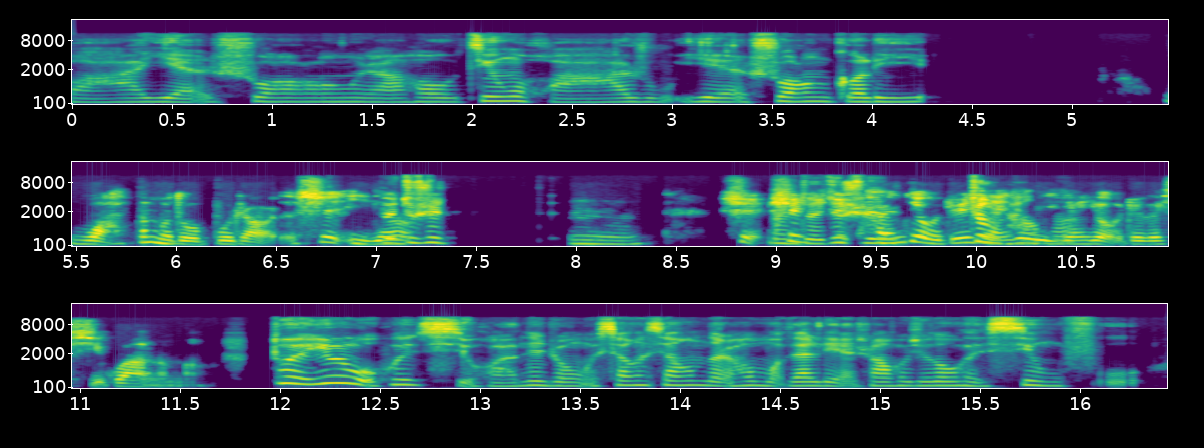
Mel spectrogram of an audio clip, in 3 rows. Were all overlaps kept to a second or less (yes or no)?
no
